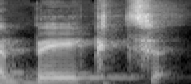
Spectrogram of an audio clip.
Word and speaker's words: baked: احنا قلنا يا جماعة بعد ك sound الاي دي بتنطق ت، فعشان كده لازم اقول انا baked potato.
